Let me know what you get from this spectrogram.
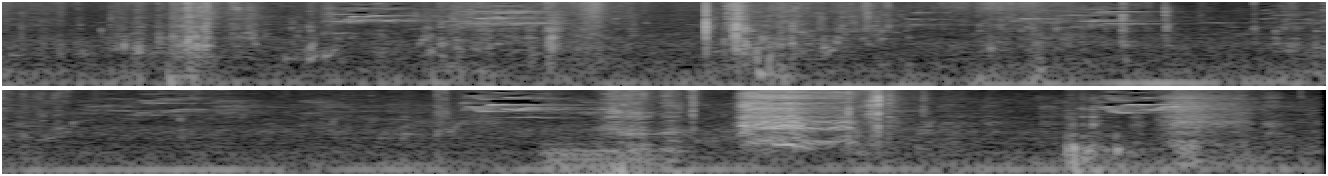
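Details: A saltwater crocodile at a reptile park, being fed a big fish by a keeper, claps its jaws shut in a few sharp, hollow pops over a low outdoor rumble.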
